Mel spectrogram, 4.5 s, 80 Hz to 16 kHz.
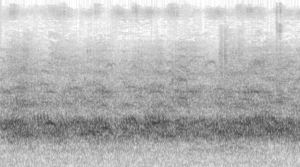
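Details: Common cranes massing at the Milicz Ponds, Poland, in September 2023 call continuously. Many overlapping trumpeting voices blend into one dense, even chorus.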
